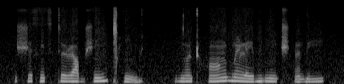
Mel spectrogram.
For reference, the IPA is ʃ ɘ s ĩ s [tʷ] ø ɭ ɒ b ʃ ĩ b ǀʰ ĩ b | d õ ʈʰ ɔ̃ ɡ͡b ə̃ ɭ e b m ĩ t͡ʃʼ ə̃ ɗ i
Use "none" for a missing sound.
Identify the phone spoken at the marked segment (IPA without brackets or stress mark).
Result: t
